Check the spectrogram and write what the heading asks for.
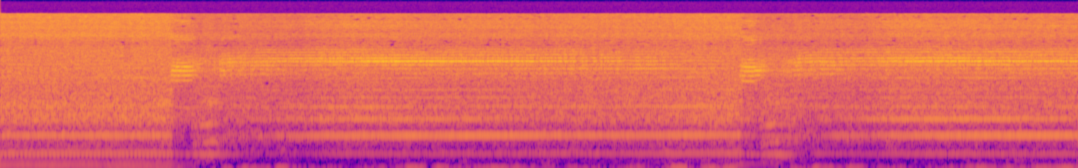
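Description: CNC router spindle running as its small end mill cuts a roughing pass through aluminium plate, a steady motor whine with a high-pitched note. The sound shifts abruptly about two seconds in and again about seven and a half seconds in.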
